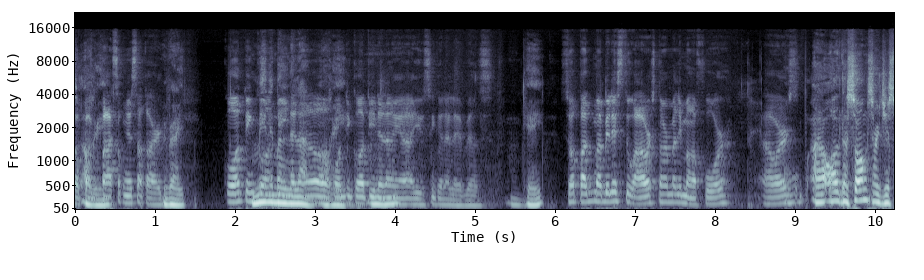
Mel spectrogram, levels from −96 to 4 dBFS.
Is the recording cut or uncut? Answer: uncut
